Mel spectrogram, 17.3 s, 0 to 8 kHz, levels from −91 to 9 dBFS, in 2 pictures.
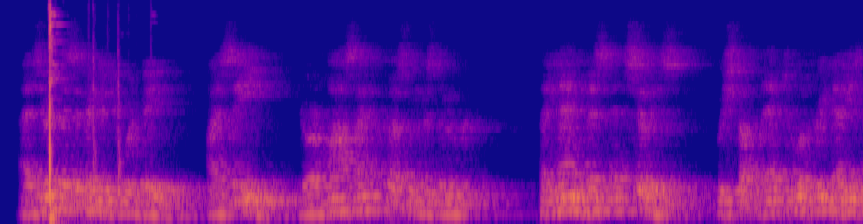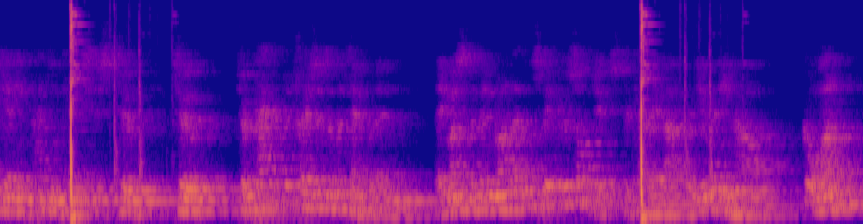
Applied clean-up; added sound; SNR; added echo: none; Shatter; -3 dB; reverberation time 1.3 s.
